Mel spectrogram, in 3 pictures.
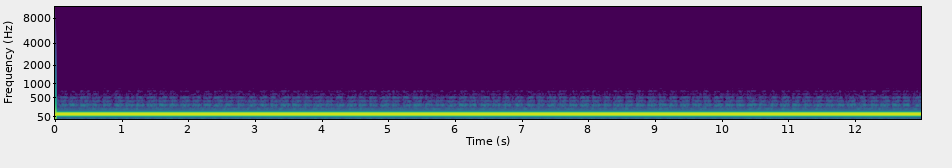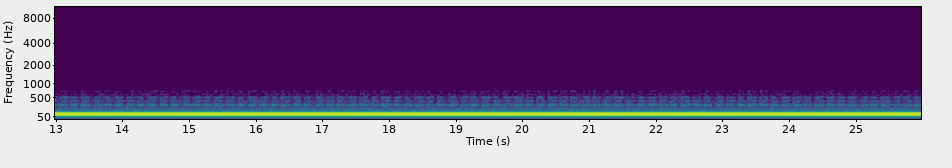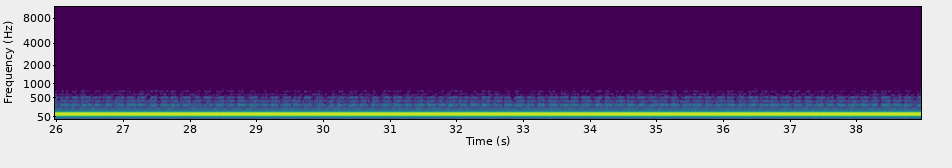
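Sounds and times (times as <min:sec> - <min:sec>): low sine test tone: 0:00.0 - 0:38.9.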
